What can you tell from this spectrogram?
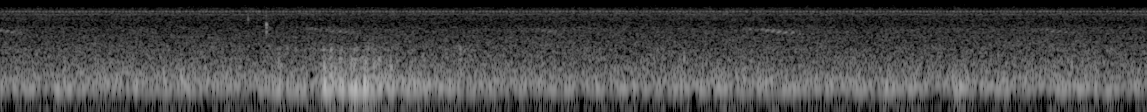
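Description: Quiet outdoor ambience with faint, short, high chirps repeating about once a second, and a brief low rustle just under two seconds in.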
